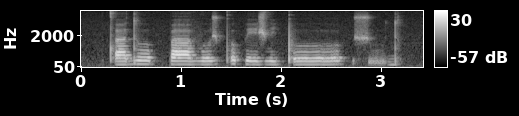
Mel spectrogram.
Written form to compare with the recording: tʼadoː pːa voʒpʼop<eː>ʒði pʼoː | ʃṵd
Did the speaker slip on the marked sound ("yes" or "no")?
no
